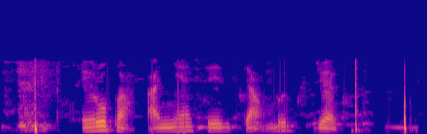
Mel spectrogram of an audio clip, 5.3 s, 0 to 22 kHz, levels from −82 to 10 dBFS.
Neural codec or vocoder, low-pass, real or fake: none; 3.6 kHz; real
